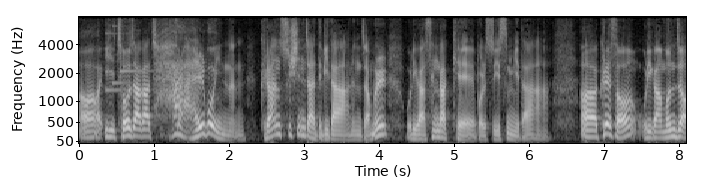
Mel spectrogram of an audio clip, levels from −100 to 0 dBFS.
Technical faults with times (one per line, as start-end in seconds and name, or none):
none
